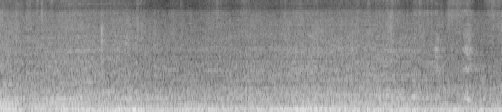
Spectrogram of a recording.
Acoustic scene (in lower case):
bus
